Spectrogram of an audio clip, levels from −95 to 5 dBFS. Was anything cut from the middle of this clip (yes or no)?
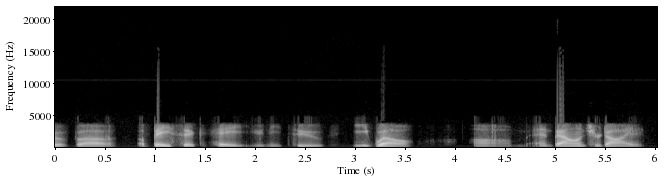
no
